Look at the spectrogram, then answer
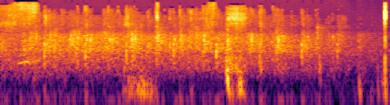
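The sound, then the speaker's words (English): Congregation applause: a dense, steady wash of many hands clapping at once, fairly quiet and even throughout, with a few sharper individual claps standing out, including one crisp clap right at the end. “Come on, cheer.”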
